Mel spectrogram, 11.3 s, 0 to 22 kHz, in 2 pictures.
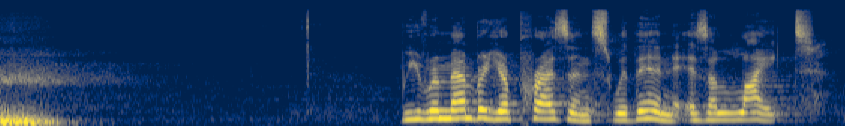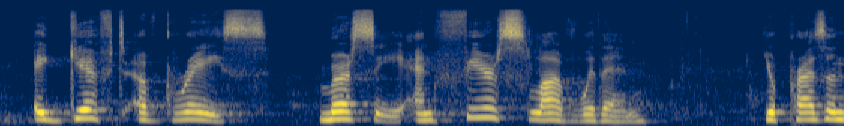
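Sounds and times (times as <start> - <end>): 
group breathing in and out in unison during a prayer: 0.0 - 1.3
speech: 2.7 - 10.0, 10.7 - 11.2.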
